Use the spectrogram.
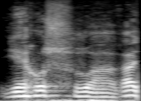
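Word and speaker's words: יְהוֹשֻׁעַ: 어이 여호수아는 이름이 뭡니까 여호수아 예수아 예호슈아가 이제 히브리어 발음인데 이게 구약에 축약된 발음이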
